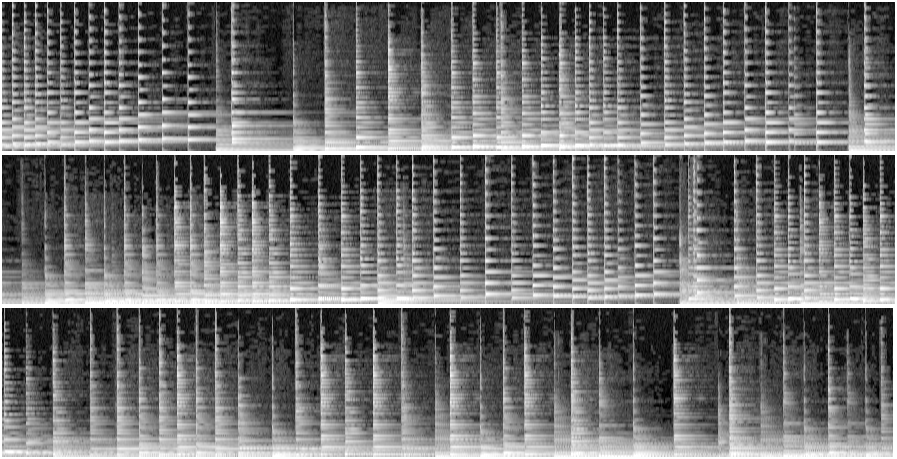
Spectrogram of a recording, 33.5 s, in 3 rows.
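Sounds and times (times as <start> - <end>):
guitar: 2.8 - 8.2, 10.6 - 17.6, 19.6 - 33.4.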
